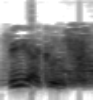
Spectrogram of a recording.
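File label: "vehicles", English speech; Target; DCS; Allied Flight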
